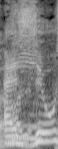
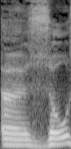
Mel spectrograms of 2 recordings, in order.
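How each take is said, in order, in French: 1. Le mot a une prononciation à l'anglaise. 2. Le mot a une prononciation à la française. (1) "c'est en anglais, probablement" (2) "c'est en français"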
